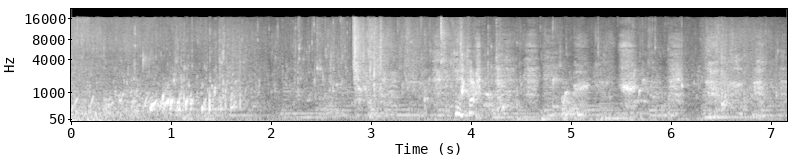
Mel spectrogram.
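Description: splashing water

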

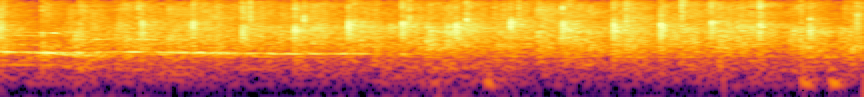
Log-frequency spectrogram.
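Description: audience clapping

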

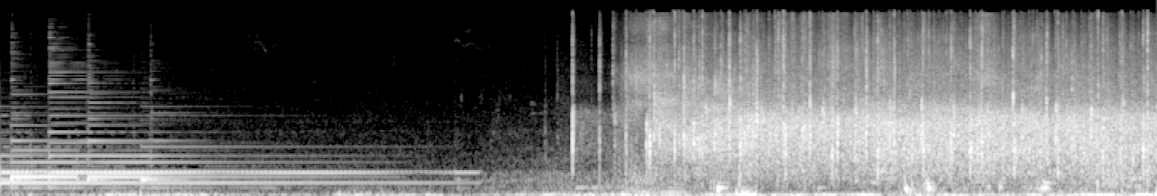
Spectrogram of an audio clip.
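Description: audience applause

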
